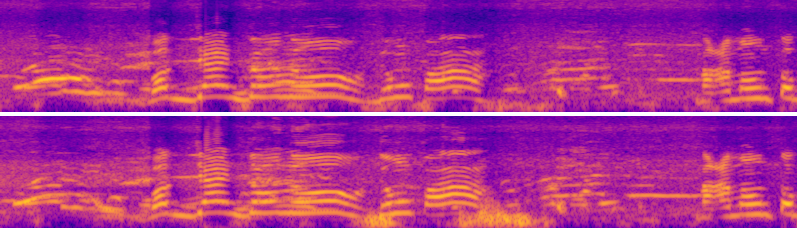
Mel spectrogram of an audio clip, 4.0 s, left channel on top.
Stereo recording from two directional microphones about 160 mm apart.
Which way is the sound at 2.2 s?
55° right (ahead or behind).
